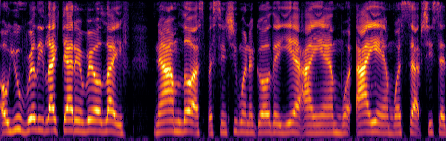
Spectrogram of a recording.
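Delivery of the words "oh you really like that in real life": loud, aggressive, confrontational, in-your-face outburst. Retelling a confrontation with a woman following the speaker, imitating a woman getting loud. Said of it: "in her New York voice".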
